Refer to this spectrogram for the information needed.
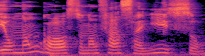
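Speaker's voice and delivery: ordinary delivery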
